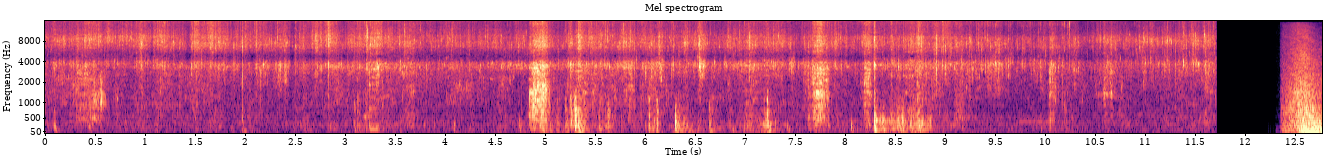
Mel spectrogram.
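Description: Water splashes and trickles as hands rummage in a shallow stream.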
